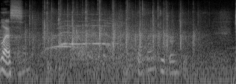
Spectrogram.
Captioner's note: cheers and applause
